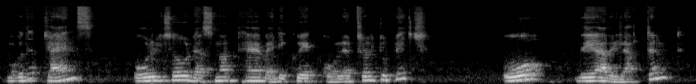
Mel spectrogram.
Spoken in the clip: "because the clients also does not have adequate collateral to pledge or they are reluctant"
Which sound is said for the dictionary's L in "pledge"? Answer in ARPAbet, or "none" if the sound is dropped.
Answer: none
